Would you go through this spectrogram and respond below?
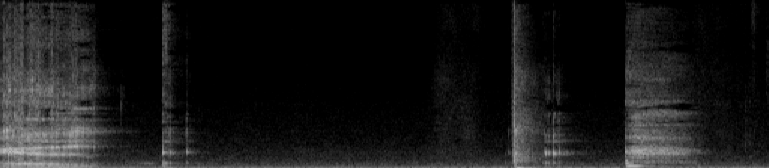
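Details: A loud, long belch followed by shorter burps and clicks in a quiet room, from a young woman burping on command after an Irish coffee; deliberate burping.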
